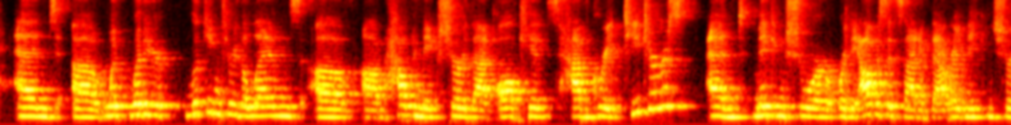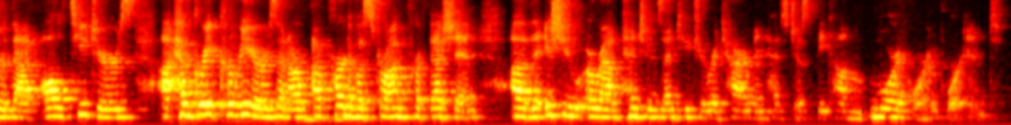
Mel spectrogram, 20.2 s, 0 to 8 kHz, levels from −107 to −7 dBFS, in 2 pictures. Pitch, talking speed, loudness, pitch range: 205 Hz, 185 wpm, -27 LUFS, 190-235 Hz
